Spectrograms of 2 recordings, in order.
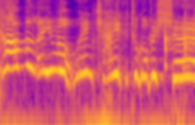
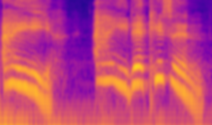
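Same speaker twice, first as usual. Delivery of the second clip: imitated British accent, lower and quieter; 7 semitones lower, 5 dB quieter than usual. Retelling a friend watching the show: imitating Will and Ian's British voice. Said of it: "That was a pretty good Will and Ian impression".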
